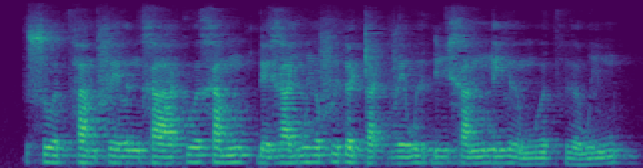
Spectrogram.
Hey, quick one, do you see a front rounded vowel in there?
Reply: no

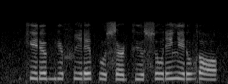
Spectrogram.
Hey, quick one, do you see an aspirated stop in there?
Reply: no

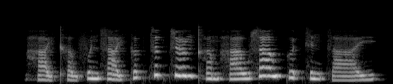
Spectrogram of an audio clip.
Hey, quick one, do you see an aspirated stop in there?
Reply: yes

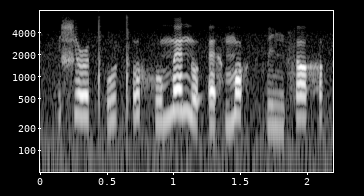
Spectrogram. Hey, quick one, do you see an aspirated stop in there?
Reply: no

